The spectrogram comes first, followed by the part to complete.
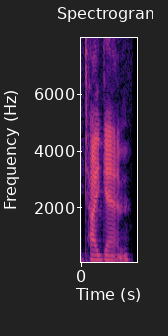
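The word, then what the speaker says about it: Teigen: news we've all been saying Chrissy Tan's name wrong it's Chrissy tyan so now on we'll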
